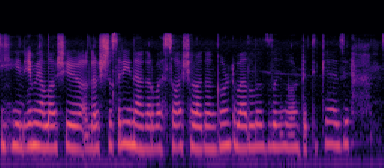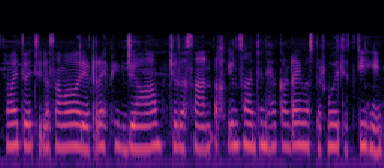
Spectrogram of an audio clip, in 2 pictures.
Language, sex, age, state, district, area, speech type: Kashmiri, female, 18-30, Jammu and Kashmir, Budgam, rural, spontaneous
